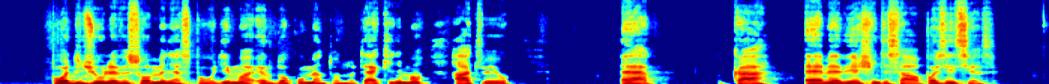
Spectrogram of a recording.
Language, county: Lithuanian, Utena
